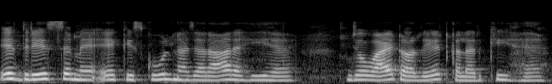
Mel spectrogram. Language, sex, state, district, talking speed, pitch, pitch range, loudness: Hindi, female, Jharkhand, Palamu, 175 wpm, 210 Hz, 190-225 Hz, -19 LUFS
